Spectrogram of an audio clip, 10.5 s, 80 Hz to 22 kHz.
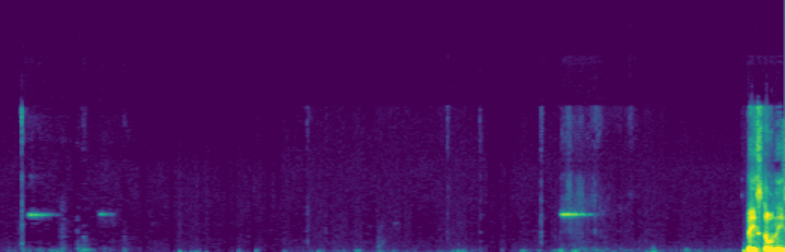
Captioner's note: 10 seconds pause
